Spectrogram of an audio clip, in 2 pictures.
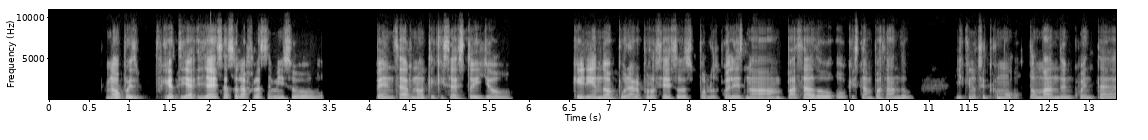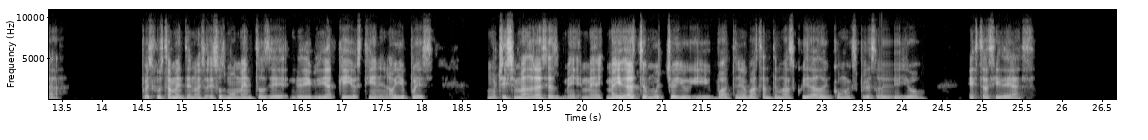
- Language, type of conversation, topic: Spanish, advice, ¿Cómo te sientes cuando temes compartir opiniones auténticas por miedo al rechazo social?
- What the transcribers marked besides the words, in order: laughing while speaking: "ayudaste"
